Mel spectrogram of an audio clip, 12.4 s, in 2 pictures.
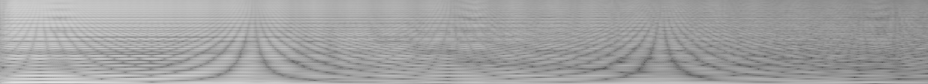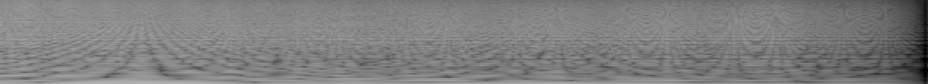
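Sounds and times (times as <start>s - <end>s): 
synth line: 0.0s - 4.2s.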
